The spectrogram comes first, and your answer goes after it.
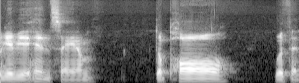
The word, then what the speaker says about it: DePaul: that's not the poll the ball the other DePaul is that how it's pronounced yeah yeah it's the ball with a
